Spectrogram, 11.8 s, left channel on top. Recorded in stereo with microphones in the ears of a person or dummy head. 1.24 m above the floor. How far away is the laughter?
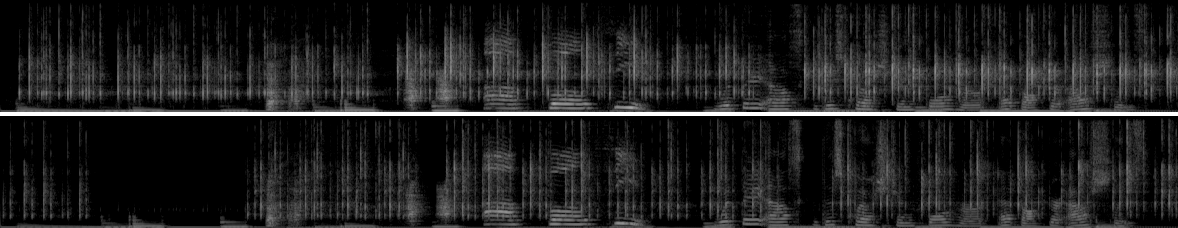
About 1.1 m.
